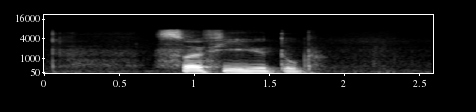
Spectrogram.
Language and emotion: Russian, neutral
